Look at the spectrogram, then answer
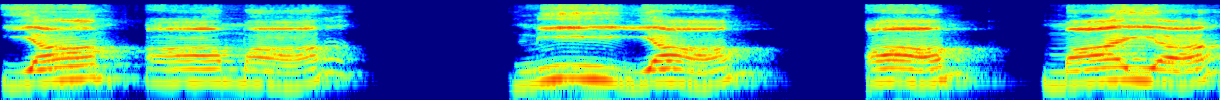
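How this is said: The syllables are grouped into separate words. It is split so that it carries meaning. "பொருள் நோக்குல syntax பண்ணும்போது எப்படி பிரிக்கலன்னா"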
